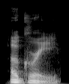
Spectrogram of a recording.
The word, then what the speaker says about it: agree: We have this word here agree. And here we have two syllables uh and gree. So I just want you to listen to how I say it and work out which part I say louder and more clearly. Agree. Agree. Agree.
